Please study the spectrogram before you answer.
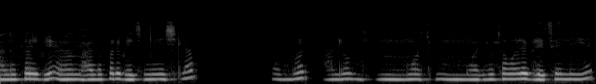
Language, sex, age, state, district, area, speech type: Bengali, female, 18-30, West Bengal, Jalpaiguri, rural, spontaneous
